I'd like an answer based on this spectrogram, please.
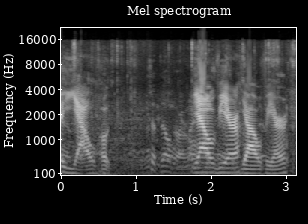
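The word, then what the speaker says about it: João: I would say Yao.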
